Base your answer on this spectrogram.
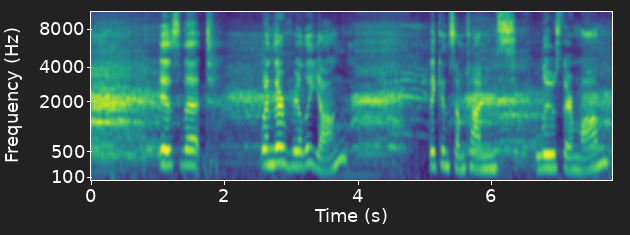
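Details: Suffolk lambs mixed into one big group inside a barn at Ewetopia Farms; repeated quavering bleats, some held steady and others bending up and down, overlapping one another, with brief sharp knocks between calls.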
